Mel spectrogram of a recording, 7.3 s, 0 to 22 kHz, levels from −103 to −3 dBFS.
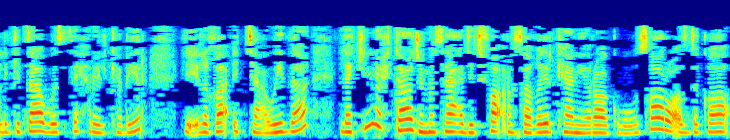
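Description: Throughout the speech, the sound rings and smears, with a washy hiss that swells and fades with the signal and nothing above 10.1 kHz. This is likely WMA compression; the long-block spreading and missing weak detail fit an early WMA encoder at a low bitrate around 32 kbps.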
